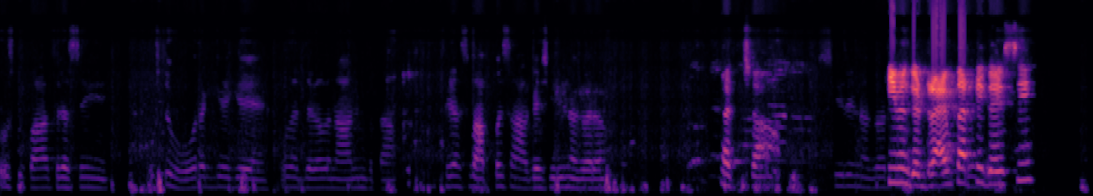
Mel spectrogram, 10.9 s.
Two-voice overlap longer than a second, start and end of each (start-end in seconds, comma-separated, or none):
8.2-9.8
